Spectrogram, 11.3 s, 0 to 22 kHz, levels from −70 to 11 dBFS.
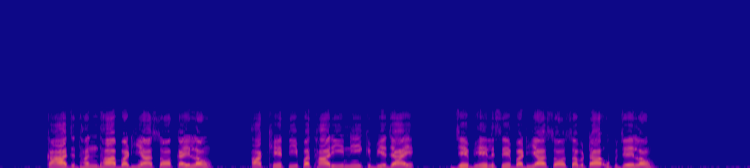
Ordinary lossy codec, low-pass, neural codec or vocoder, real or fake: none; none; none; real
